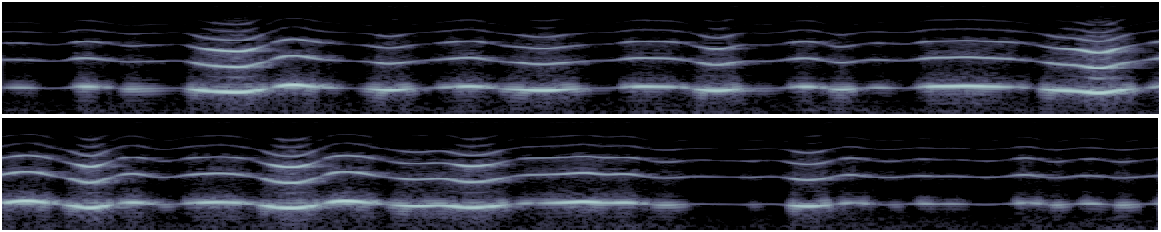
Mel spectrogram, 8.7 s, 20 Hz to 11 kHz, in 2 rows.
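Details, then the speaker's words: Modified Minelab GPX-4500 metal detector on normal and sensitive extra timings: wavering, warbling tone surges and dips irregularly several times a second with no steady threshold, swamped by electrical interference that it partly cancels. "the thing is even though tons of noise coming in and really swamping this out out in the field without that noise not that you can hear it because it's it's it's still there but it's getting canceled in the detector"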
